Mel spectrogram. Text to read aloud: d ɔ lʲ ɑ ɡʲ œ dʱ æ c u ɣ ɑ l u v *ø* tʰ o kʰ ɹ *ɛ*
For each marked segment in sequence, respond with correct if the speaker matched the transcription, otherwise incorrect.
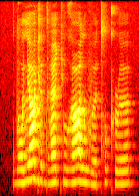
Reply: correct, incorrect

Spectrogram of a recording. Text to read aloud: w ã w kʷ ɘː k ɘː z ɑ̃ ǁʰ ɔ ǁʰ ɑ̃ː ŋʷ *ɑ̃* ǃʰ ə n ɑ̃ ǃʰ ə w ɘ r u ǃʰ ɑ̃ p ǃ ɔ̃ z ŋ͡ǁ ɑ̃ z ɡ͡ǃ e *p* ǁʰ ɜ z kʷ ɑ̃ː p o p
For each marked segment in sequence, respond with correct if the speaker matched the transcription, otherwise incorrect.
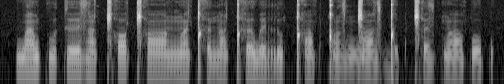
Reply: incorrect, correct

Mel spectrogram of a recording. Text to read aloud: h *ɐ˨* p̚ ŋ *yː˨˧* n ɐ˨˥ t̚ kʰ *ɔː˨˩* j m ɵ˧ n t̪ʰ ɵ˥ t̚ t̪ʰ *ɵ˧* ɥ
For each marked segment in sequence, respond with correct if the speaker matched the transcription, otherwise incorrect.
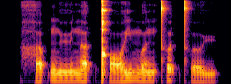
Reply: incorrect, correct, incorrect, incorrect

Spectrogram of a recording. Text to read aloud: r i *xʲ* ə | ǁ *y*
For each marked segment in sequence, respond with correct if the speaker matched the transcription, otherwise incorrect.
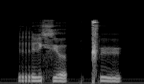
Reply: correct, correct

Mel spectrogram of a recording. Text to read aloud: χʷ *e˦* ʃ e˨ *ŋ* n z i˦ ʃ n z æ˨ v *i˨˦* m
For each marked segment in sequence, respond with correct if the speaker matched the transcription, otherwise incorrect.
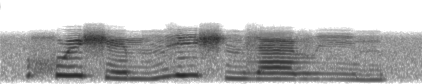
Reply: correct, incorrect, incorrect

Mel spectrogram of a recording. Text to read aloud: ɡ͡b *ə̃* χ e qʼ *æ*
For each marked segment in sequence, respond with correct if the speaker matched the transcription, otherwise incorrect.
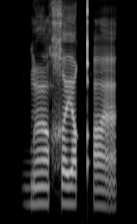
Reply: correct, incorrect

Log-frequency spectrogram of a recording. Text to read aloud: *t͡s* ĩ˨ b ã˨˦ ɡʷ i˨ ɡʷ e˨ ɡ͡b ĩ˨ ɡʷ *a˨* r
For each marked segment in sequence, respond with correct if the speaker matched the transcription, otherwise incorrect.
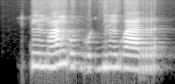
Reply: incorrect, correct

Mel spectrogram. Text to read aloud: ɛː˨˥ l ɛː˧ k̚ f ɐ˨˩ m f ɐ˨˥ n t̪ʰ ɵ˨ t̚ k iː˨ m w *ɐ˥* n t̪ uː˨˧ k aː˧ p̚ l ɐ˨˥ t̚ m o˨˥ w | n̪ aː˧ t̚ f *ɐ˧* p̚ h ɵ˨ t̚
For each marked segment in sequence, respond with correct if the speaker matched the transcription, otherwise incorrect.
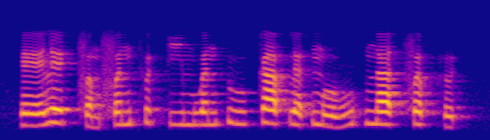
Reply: incorrect, correct

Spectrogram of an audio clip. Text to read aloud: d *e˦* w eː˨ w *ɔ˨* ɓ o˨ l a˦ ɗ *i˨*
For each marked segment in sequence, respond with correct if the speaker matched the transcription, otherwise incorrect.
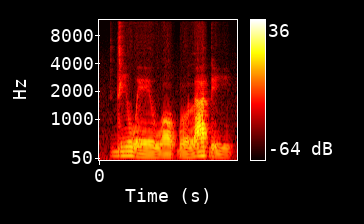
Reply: incorrect, correct, correct

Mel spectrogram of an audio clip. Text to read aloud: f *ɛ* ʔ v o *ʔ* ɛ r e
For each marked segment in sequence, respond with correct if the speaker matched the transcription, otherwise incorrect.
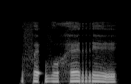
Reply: correct, incorrect

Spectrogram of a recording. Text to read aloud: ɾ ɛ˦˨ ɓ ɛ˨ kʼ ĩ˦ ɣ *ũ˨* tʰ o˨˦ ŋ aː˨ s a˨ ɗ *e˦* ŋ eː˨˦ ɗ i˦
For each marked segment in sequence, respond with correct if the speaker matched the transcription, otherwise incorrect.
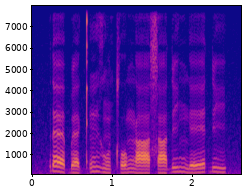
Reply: correct, incorrect

